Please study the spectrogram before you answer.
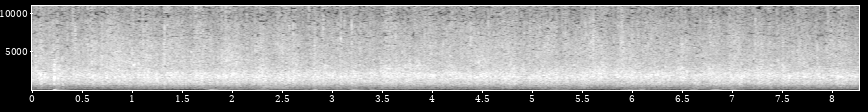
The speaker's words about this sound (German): An Ihrem Beifall spüre ich, dass Sie dieses wunderbare Hocharabisch alle gut verstanden haben.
